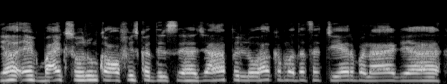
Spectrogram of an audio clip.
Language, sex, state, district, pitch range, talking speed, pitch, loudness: Hindi, male, Jharkhand, Ranchi, 180-205 Hz, 265 wpm, 195 Hz, -15 LUFS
